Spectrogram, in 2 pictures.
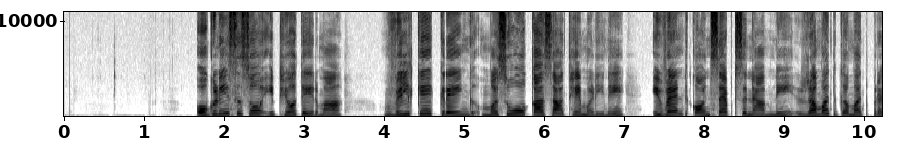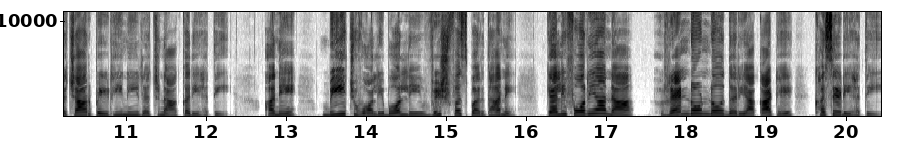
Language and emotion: Gujarati, neutral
